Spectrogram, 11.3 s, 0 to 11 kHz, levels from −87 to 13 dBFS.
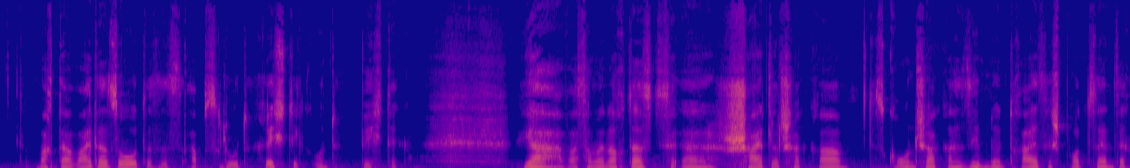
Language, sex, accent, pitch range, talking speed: German, male, German, 120-135 Hz, 110 wpm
